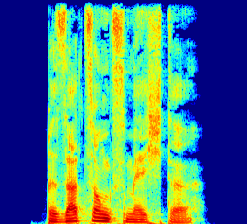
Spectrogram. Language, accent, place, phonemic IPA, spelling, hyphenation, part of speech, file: German, Germany, Berlin, /bəˈzat͡sʊŋsˌmɛçtə/, Besatzungsmächte, Be‧sat‧zungs‧mäch‧te, noun, De-Besatzungsmächte.ogg
- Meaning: nominative/accusative/genitive plural of Besatzungsmacht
